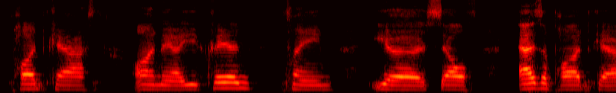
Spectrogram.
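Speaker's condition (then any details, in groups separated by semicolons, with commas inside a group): Cerebral palsy, mixed, moderate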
